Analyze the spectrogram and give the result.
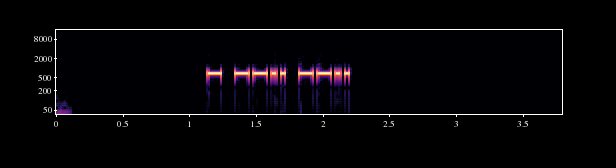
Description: Morse code, heard as a keyed tone, about 36 wpm, 700 Hz. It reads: TZZ
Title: USA Call Sign Postfixes - 3 Letters 35wpm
